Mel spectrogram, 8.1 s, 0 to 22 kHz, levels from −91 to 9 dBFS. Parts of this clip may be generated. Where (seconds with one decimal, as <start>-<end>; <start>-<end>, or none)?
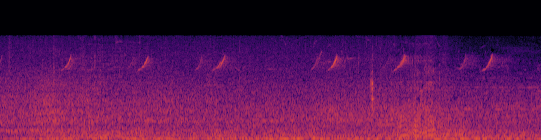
1.2-1.9; 6.0-6.5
